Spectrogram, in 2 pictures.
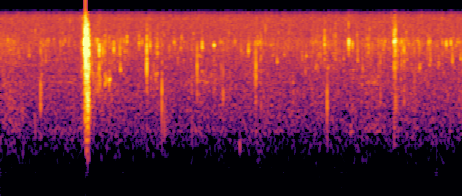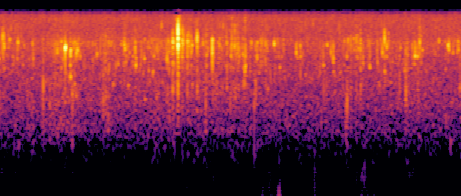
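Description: Rainwater running in a shallow gravel rivulet, stirred by a hand: a faint hiss of trickling water full of small irregular splashes and drips, with one sharp, loud tap about a second in.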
